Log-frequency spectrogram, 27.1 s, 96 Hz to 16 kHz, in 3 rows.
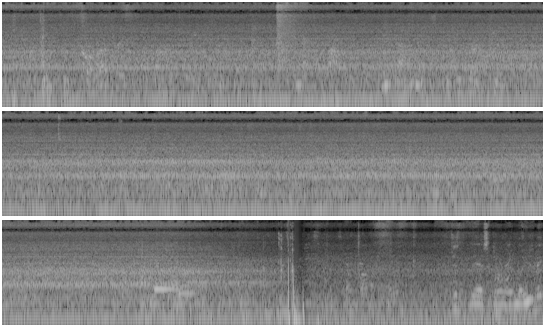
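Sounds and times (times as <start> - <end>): subway train rumble: 0.0 - 27.0
low hum: 19.4 - 24.0
stepping high tone: 20.3 - 22.5.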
